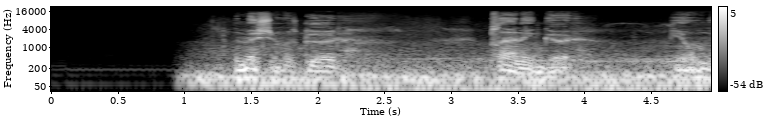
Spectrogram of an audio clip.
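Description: An elderly man speaks slowly in a weak voice.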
